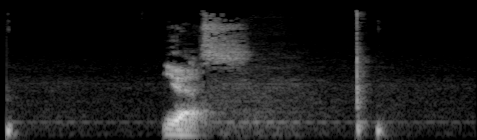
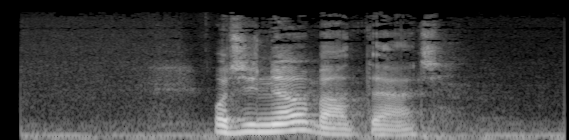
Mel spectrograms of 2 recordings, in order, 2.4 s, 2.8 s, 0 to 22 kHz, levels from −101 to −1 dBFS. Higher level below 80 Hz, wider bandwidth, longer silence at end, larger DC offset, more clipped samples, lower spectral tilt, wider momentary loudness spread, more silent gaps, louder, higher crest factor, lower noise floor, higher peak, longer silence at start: second, -76 dBFS vs -48 dBFS; about the same, 16 kHz vs 15 kHz; first, 0.45 s vs 0 s; neither; neither; second, -4 dB/octave vs -5.5 dB/octave; first, 20 LU vs 14 LU; neither; second, -28 LUFS vs -23 LUFS; first, 24 dB vs 18 dB; first, -75 dBFS vs -45 dBFS; about the same, -10 dBFS vs -8 dBFS; about the same, 0.05 s vs 0.15 s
